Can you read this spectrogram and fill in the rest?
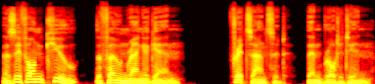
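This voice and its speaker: Really low husky guy reading a detective audiobook, pitch moves around a lot. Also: big pitch swings, unhurried, dry recording, studio quality. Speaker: audiobook narrator. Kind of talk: scripted narration of a hardboiled detective audiobook.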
